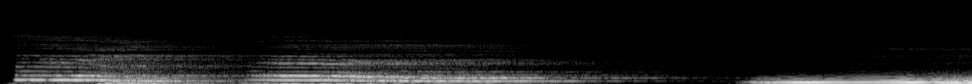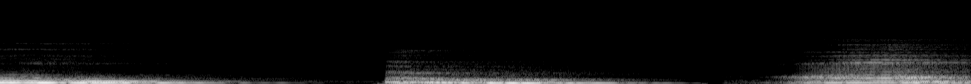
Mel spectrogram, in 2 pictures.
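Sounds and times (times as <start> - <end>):
large whale: 0.1 - 5.8, 7.4 - 12.0, 13.6 - 16.2, 17.4 - 19.4.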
